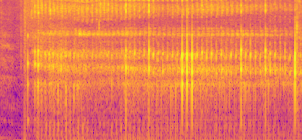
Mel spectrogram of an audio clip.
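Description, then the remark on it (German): A person imitates a movie creature's rattling growl: a low, continuous purring rumble punctuated by sharp clicking bursts, fairly quiet, with no speech. “ich mache jetzt einen Hauptcharakter nach und du musst raten, um welchen Film es sich handelt”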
